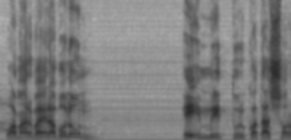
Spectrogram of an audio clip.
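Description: A man's voice over a PA in long, drawn-out, chant-like phrases, over a steady electrical mains hum from the sound system that is heard alone in a pause of about a second midway.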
